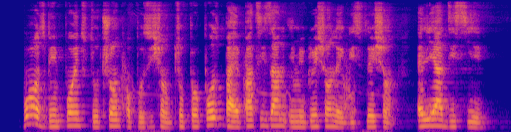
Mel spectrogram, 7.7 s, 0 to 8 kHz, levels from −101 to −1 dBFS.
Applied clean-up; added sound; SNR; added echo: neural mask model DeepFilterNet 3.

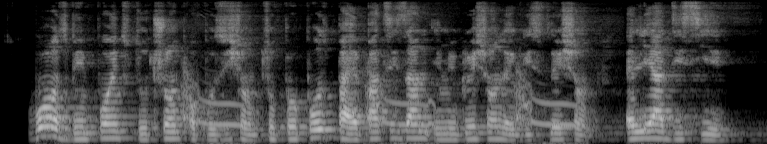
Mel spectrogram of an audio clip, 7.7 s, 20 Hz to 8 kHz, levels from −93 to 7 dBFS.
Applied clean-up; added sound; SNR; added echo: none; Dog; 9 dB; reverberation time 0.6 s.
